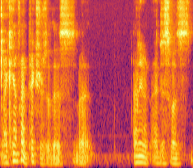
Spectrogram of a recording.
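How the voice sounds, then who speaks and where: Speaking with an American accent at a moderate pace, a man has a very deep, low pitch and a dark, mellow tone that is somewhat breathy. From United States. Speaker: vlogger. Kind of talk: personal storytelling monologue. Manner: halting, many fillers and restarts; casual.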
